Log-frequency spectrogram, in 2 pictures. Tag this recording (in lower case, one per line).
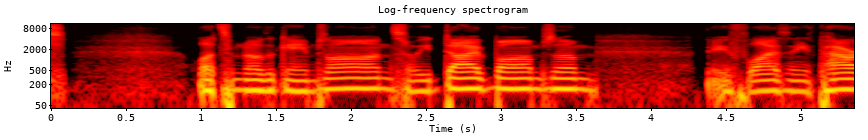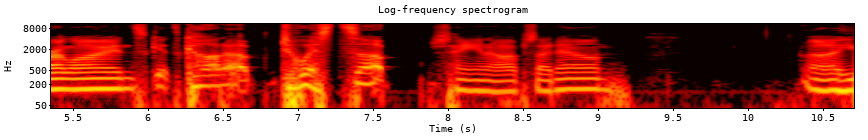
speech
